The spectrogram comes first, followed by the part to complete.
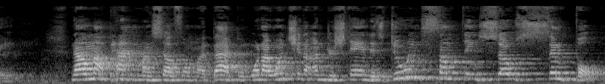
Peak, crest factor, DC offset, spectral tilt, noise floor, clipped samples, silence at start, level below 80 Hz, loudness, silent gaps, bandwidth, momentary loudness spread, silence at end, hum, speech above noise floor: -4 dBFS; 18 dB; under 0.1%; -3.5 dB/octave; -41 dBFS; under 0.1%; 0 s; -50 dBFS; -21 LUFS; none; 16.5 kHz; 6 LU; 0 s; none; 20 dB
